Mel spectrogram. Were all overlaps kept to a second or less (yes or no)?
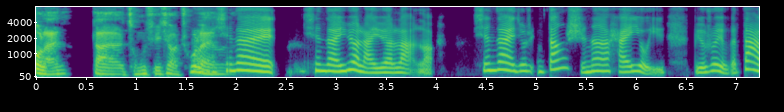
yes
